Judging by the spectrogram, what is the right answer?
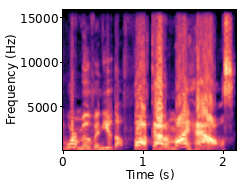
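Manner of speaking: mock fired-up delivery, loud, high, full energy. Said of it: "full of energy".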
